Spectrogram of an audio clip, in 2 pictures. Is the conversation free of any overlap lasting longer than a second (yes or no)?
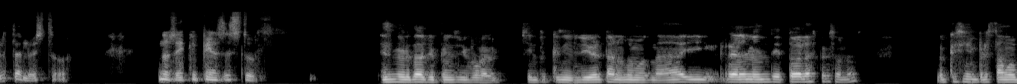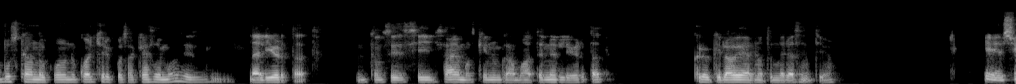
yes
